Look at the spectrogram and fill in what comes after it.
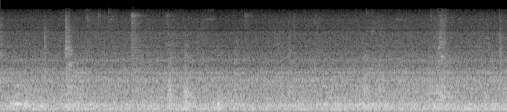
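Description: Electric commuter train running along the line, heard from inside the passenger car: a steady low rumble of wheels on rail, with a few faint clicks.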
